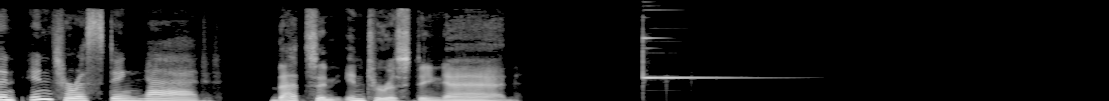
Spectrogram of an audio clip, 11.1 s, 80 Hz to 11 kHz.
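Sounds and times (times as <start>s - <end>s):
bright electronic chime ding: 6.4s - 8.2s.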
